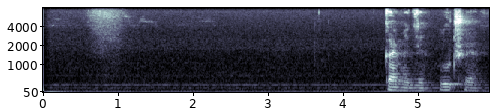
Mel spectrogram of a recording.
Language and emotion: Russian, neutral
